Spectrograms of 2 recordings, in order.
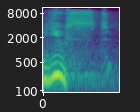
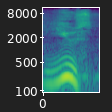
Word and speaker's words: used: I said used with a T sound. Used, not used or used. Used. That's very important to distinguish it from the other verb, use.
